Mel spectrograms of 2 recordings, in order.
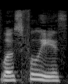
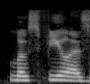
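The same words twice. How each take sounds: First: The name is said in a Spanish-style way. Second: The name is said in an anglicized American way. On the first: This follows how Spanish speakers say it. The speaker calls it right. "but it's Los Feliz" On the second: This is how locals in the city say it now. The speaker calls it wrong. "In LA, people say Los Feliz now"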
